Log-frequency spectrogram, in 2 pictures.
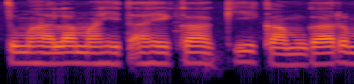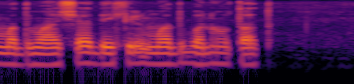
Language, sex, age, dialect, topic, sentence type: Marathi, female, 18-24, Varhadi, agriculture, statement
